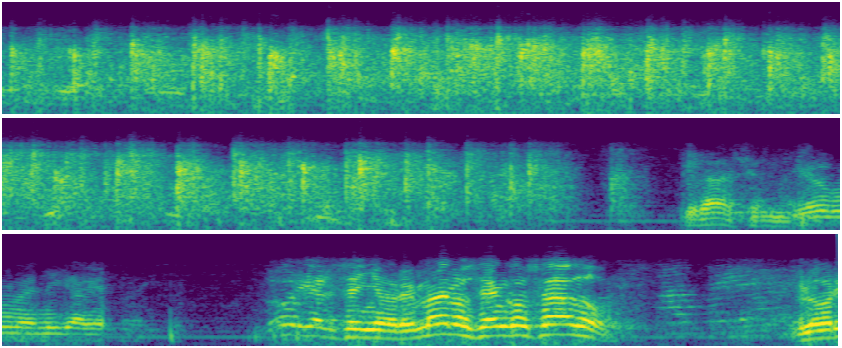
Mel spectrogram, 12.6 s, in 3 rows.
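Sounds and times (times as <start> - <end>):
audience applause: 0.0 - 7.4
speech: 7.7 - 11.6, 12.3 - 12.5.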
